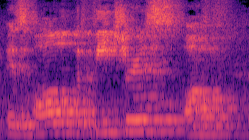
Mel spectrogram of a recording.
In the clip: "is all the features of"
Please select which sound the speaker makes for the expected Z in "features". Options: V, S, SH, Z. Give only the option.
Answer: Z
